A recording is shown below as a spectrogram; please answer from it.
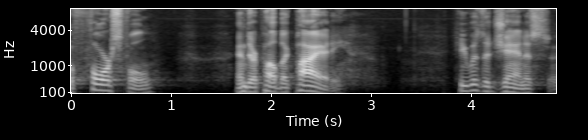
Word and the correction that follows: Jansenist: Jansenist. Jansen. He was a Jansenist.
